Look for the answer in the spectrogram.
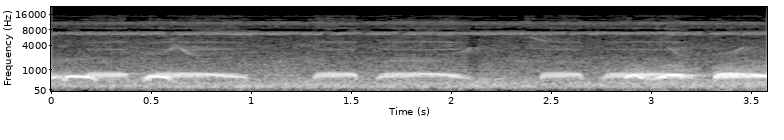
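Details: Spotted dove lure call used to trap birds, broken coos of varying length, some drawn out and arching, others clipped, in irregular bursts with pauses between them.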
